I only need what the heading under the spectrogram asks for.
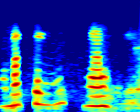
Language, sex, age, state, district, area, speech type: Malayalam, female, 45-60, Kerala, Thiruvananthapuram, urban, conversation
